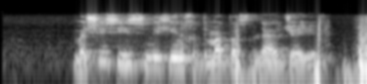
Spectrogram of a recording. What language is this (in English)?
Kabyle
